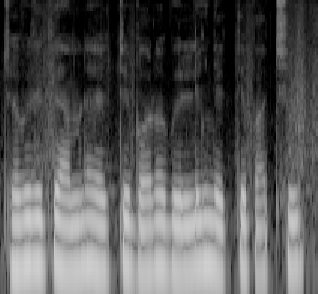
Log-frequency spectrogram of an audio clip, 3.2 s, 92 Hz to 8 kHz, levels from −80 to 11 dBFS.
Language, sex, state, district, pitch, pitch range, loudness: Bengali, male, West Bengal, Cooch Behar, 135 Hz, 130-140 Hz, -14 LUFS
